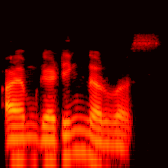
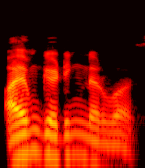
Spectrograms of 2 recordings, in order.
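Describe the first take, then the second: First: Slow repeat. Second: Said in the usual way. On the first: Shown as a demonstration. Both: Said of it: "teacher says then repeats slowly".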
